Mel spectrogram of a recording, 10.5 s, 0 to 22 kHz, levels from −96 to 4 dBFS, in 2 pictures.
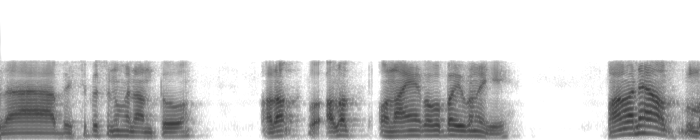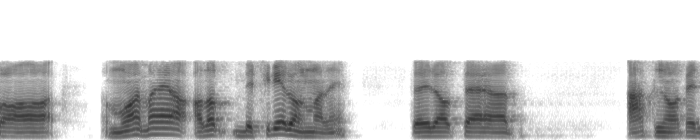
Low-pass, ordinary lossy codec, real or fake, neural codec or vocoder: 3.6 kHz; none; fake; codec, 24 kHz, 0.9 kbps, WavTokenizer, small release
